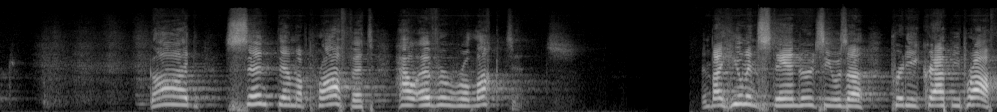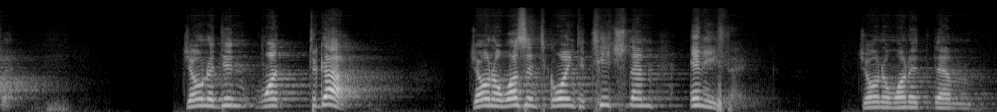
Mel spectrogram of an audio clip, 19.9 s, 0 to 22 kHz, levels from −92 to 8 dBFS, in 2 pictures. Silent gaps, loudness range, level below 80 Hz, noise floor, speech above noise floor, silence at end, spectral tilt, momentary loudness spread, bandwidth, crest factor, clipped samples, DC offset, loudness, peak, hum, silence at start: 6.47-6.89 s, 11.27-11.69 s, 18.17-18.38 s; 7 LU; -60 dBFS; -75 dBFS; 52 dB; 0.3 s; -3.5 dB/octave; 14 LU; 16.5 kHz; 22 dB; under 0.1%; under 0.1%; -23 LUFS; -4 dBFS; none; 1.5 s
